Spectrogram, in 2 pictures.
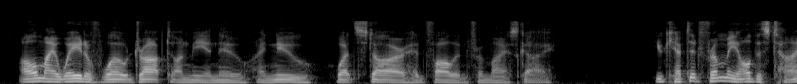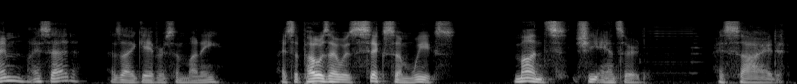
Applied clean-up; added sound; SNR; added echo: neural separator model SepFormer DNS4.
